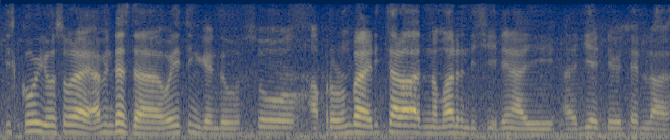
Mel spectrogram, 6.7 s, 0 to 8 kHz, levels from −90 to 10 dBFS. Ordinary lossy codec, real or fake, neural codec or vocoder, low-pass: none; fake; codec, 16 kHz in and 24 kHz out, 1 kbps, XY-Tokenizer; 7.2 kHz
